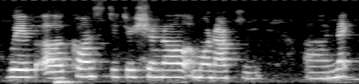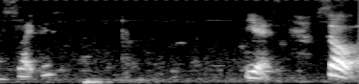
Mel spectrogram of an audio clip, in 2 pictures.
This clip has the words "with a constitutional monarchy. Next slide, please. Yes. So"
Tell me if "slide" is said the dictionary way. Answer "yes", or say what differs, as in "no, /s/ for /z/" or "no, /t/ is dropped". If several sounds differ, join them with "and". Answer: yes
